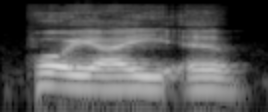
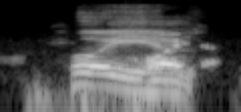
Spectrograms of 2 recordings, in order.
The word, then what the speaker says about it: Poirier: And Poirier is on his way down to the octagon now.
